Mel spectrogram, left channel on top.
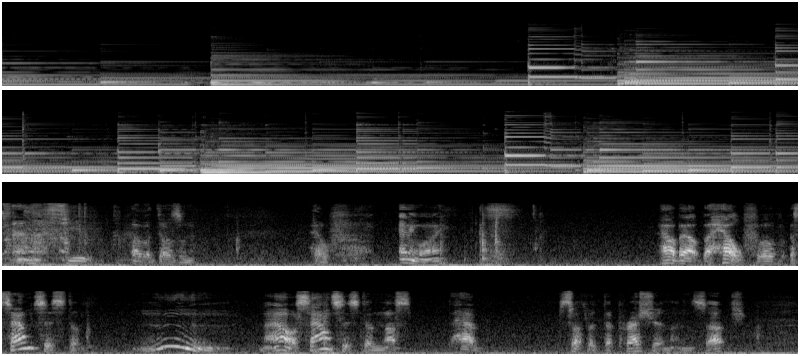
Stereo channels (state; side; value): different; both; correlation 0.00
